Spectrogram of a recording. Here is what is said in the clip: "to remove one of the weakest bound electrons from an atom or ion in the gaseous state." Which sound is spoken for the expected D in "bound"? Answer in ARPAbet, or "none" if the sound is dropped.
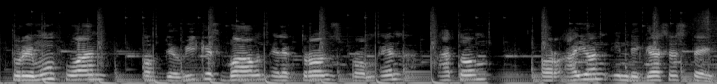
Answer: none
